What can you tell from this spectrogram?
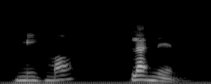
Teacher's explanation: She also explains that there are special cases in which before nasal consonants, bilabial and alveolar, what we pronounce in the place where the letter S appears is a devoiced nasal in the same point of articulation as the nasal that follows, bilabial or alveolar.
